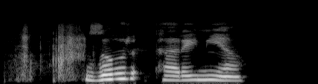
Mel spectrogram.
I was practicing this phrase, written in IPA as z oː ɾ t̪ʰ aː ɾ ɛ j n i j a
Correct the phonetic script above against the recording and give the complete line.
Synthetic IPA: z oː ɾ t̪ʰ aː ɾ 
